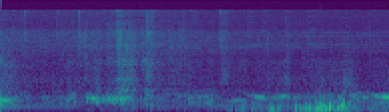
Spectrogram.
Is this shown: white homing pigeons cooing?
yes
